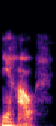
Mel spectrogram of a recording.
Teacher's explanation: The third tone changes to a second tone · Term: tone sandhi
